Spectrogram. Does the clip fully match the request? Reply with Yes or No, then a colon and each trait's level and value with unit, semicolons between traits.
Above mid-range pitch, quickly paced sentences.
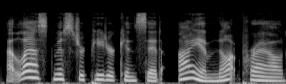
No: high, 205 Hz; average, 190 wpm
